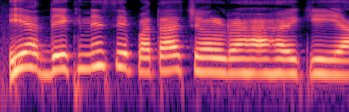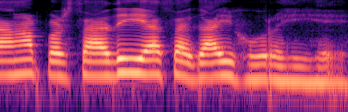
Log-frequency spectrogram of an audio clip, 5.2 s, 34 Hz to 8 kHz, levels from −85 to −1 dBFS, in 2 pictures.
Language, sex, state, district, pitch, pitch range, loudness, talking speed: Hindi, female, Punjab, Kapurthala, 225 Hz, 200-245 Hz, -13 LUFS, 185 wpm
